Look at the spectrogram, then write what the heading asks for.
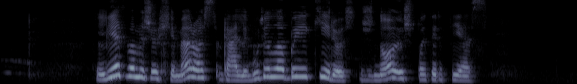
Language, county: Lithuanian, Vilnius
